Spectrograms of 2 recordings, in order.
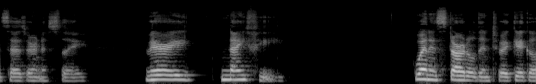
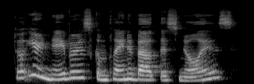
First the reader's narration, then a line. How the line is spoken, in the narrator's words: Merlin asks, out of breath with laughter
